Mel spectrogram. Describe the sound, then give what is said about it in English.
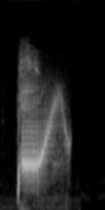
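A single springy cartoon boing sound effect for a hopping bug, its pitch holding steady and then bending up and back down, loud, lasting under a second with no voices. “A bug can hop.”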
